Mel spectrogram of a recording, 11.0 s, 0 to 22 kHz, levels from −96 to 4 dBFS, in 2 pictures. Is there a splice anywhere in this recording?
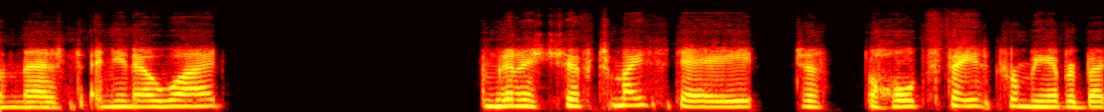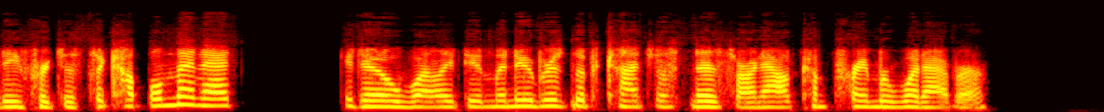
no; 0 cuts

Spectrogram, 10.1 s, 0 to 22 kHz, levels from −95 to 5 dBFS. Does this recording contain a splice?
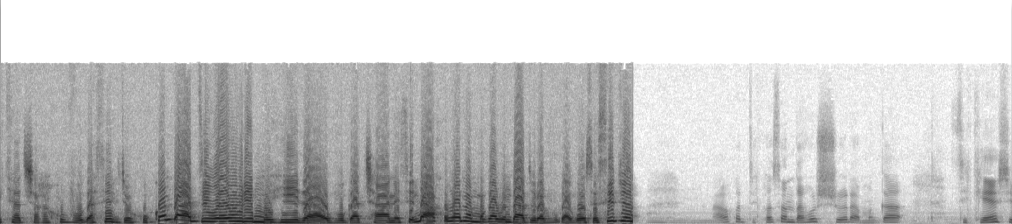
yes; 1 cut; at 6.3 s

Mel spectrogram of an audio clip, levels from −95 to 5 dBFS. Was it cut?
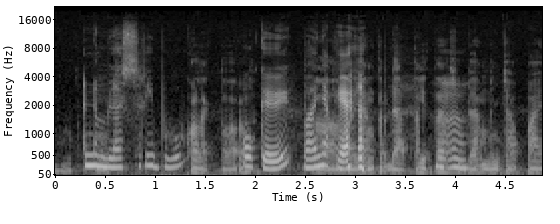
yes; 1 cut; at 3.6 s

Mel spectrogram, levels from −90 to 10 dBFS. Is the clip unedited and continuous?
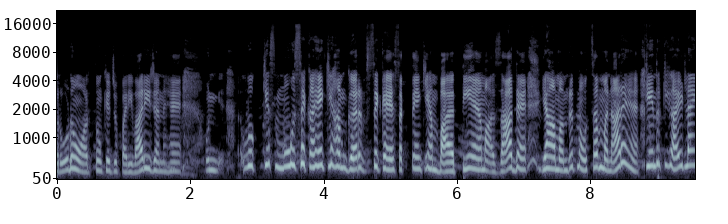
no; 1 cut; at 8.7 s

